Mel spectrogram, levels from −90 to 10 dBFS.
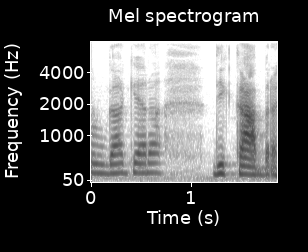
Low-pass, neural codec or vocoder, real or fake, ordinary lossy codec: none; none; real; none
